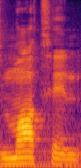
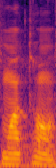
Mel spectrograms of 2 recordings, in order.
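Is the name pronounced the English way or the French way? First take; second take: English; French. First: The name is said with English pronunciation. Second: The name is said with French pronunciation. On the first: "is Martin if you're speaking English" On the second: "If you're speaking French or Flemish, then it's Martin"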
